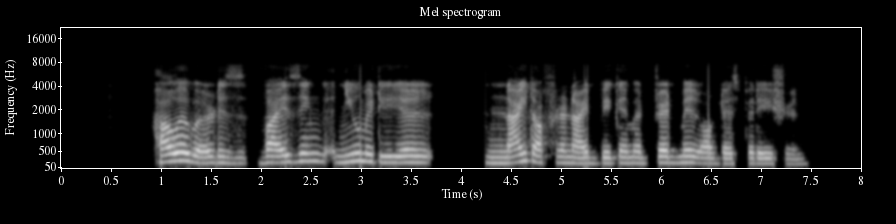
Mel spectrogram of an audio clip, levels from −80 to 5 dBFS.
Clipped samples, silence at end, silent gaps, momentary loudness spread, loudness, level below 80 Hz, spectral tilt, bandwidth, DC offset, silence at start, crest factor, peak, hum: under 0.1%; 0.55 s; 1.88-1.96 s, 3.72-4.10 s, 5.88-5.92 s; 14 LU; -17 LUFS; -56 dBFS; -7 dB/octave; 7.6 kHz; under 0.1%; 0.95 s; 16 dB; -2 dBFS; none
